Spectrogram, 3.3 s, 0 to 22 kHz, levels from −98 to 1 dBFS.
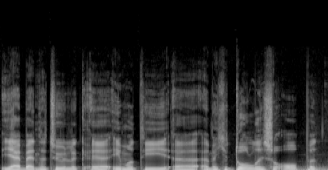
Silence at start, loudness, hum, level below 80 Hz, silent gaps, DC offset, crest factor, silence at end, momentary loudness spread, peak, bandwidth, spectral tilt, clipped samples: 0 s; -27 LUFS; none; -46 dBFS; none; under 0.1%; 16 dB; 0 s; 4 LU; -12 dBFS; 12.5 kHz; -5.5 dB/octave; under 0.1%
